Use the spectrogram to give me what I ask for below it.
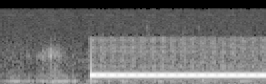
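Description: A steady telephone line tone heard while calling someone. It starts abruptly about a third of the way in and holds at one unbroken pitch, loud and alone, to the end, after a short faint stretch of low noise.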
